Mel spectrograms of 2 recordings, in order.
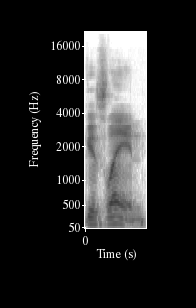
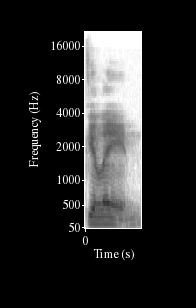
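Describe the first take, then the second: First: The S sound is pronounced. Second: The S sound is silent. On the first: The speaker calls it wrong. "I would have just read it Ghislaine" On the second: The speaker calls it right. "the S is silent"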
